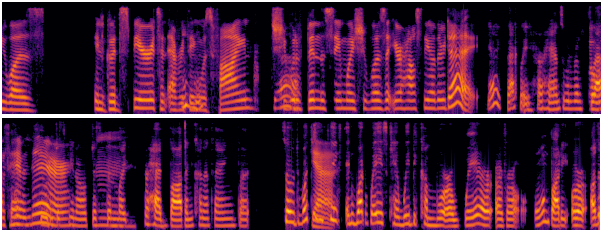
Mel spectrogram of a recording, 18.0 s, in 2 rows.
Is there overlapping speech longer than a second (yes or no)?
yes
